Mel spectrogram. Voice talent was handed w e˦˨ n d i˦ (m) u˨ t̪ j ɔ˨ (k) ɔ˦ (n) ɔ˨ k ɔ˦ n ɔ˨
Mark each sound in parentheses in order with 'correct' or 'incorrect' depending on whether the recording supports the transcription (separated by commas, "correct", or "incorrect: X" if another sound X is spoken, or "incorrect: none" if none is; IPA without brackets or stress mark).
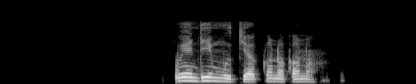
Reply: correct, correct, correct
